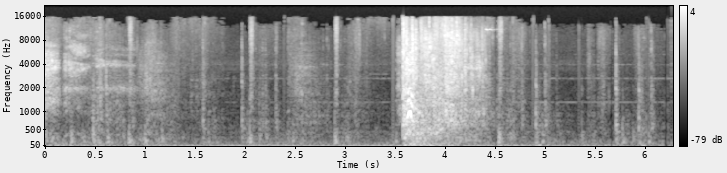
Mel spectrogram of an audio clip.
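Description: A heavy blow lands on a body with a dull thud.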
